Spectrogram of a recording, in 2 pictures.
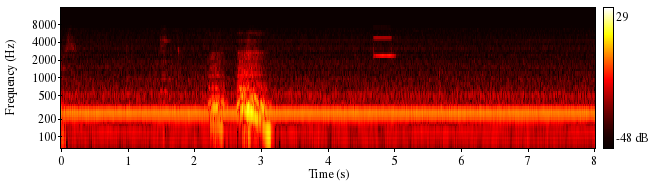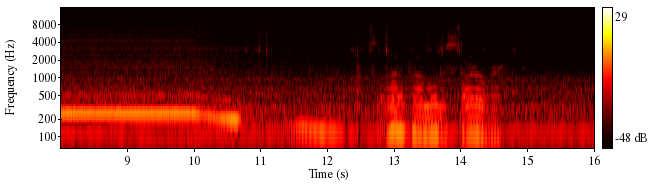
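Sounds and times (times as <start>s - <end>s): small electric motor humming: 6.7s - 12.4s.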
